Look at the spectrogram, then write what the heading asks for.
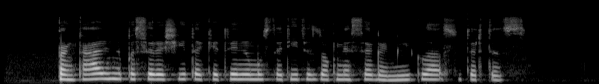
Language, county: Lithuanian, Šiauliai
